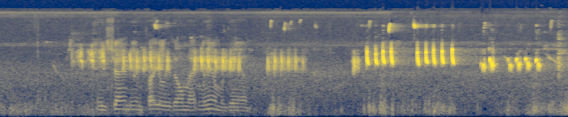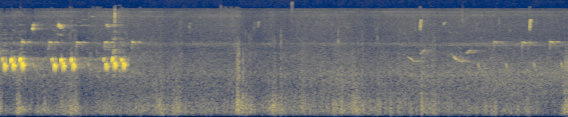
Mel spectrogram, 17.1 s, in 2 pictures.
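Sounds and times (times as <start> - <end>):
bird chirping: 0.7 - 10.7, 14.6 - 17.0.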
